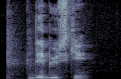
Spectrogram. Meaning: 1. to drive out, smoke out, flush out 2. to track down, sniff out (someone or something hiding or hidden)
- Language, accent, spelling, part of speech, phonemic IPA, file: French, France, débusquer, verb, /de.bys.ke/, LL-Q150 (fra)-débusquer.wav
